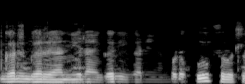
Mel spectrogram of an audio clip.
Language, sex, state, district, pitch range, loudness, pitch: Rajasthani, male, Rajasthan, Nagaur, 115-125 Hz, -18 LUFS, 120 Hz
